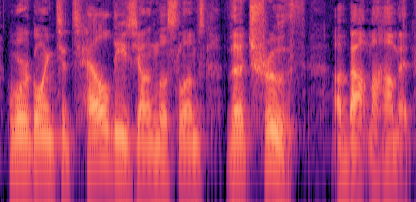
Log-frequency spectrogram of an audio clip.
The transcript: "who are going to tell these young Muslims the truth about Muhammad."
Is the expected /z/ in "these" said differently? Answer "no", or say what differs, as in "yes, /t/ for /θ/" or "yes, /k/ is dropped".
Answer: no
